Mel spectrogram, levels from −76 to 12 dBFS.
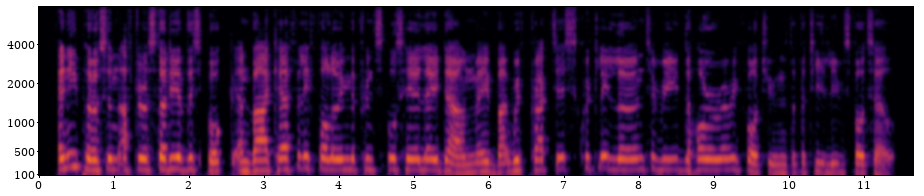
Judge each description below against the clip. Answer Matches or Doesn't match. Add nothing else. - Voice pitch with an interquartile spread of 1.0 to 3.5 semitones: Matches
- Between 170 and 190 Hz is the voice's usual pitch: Matches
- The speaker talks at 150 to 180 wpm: Matches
